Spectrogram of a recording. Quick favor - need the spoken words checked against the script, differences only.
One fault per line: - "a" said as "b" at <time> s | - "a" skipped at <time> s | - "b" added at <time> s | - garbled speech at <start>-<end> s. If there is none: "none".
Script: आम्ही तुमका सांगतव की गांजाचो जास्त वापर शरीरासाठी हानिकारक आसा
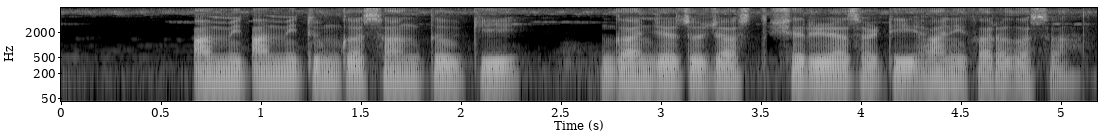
- "आम्ही" added at 1.0 s
- "वापर" skipped at 3.6 s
